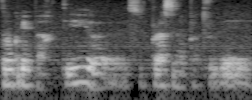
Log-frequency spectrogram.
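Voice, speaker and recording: Halting, measured woman giving testimony. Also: on the low side, little pitch movement, gravelly, reverberant. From Rwanda. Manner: measured, hesitant, many pauses and fillers. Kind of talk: recorded personal testimony.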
